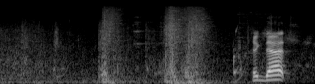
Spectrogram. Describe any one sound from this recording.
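A sword whooshes through the air.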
